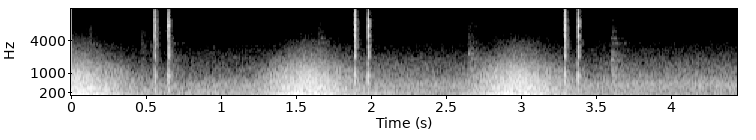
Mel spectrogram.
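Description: A mouse button clicks sharply a few times.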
